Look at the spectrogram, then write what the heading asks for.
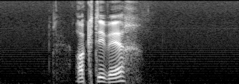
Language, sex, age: Norwegian, male, 49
